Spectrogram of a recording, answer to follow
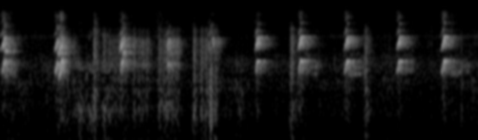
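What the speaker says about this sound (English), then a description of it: "Be quiet, birds." Faint bird chirps come in irregular bursts at first, then settle into an even series of short, bright calls over a soft background hiss and light clicks. No one talks.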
